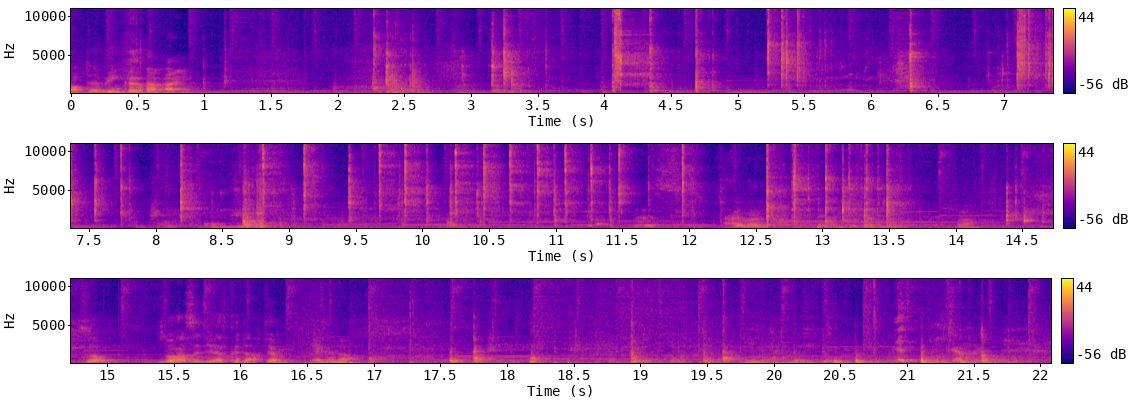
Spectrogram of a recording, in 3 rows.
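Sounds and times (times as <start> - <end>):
background music with held tones: 0.0 - 22.0
plastic pipe fittings clicking: 3.0 - 13.7.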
